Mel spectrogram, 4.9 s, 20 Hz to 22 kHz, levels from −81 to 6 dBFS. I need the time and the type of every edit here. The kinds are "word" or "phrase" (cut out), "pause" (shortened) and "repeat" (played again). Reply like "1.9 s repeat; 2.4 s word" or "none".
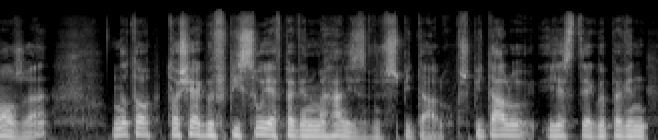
4.0 s pause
